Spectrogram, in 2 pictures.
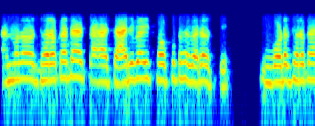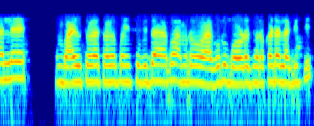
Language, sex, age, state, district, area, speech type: Odia, female, 60+, Odisha, Sundergarh, rural, conversation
